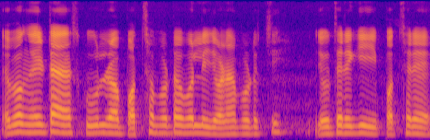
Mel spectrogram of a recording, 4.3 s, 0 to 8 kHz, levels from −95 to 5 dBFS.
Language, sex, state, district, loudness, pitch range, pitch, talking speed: Odia, male, Odisha, Malkangiri, -19 LUFS, 145-165 Hz, 160 Hz, 180 wpm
